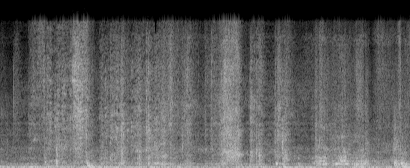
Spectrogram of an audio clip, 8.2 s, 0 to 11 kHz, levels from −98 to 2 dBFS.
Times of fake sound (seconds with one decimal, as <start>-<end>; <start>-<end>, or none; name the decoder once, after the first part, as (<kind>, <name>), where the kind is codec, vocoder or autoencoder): 0.0-0.9 (codec, SNAC); 3.2-7.3

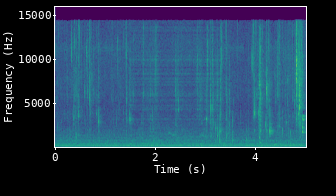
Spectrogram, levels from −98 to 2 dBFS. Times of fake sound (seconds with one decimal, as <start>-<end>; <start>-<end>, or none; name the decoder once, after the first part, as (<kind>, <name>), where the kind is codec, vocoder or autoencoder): 1.5-3.3 (codec, DAC)

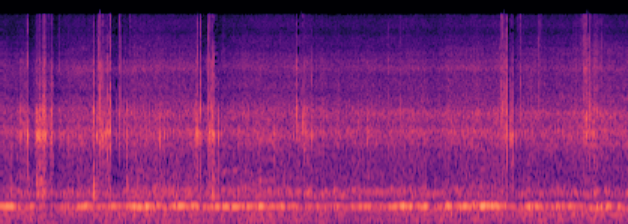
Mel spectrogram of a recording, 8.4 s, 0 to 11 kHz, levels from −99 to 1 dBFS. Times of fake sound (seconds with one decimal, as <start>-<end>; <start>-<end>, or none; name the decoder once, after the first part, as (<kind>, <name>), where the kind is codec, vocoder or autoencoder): none

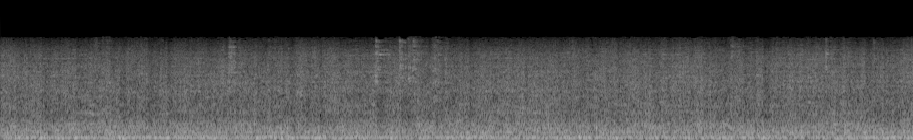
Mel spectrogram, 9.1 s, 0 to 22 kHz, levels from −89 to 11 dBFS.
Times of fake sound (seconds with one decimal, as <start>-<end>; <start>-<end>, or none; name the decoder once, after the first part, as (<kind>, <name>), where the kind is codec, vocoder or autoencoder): none

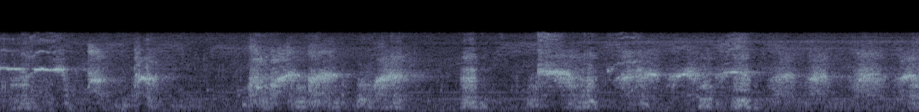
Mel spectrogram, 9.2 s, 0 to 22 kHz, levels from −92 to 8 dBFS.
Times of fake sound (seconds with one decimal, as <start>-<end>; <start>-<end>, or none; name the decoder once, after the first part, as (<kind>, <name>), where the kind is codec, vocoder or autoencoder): 0.0-2.2 (vocoder, WaveNeXt); 6.6-9.2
